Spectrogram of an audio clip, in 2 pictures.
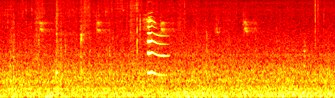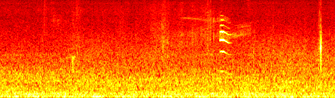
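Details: Stray tuxedo (hachiware) cat found standing outdoors, then inviting the follower closer; two short high meows with rising-falling harmonics near three and eleven seconds over steady low background hiss.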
